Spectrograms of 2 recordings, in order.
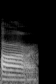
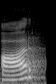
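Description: First: The R is pronounced in the target foreign accent. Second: The R is pronounced in a typical Indian way. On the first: The speaker calls it right. "Instead of R. So it's like R" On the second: The speaker calls it wrong. "like us Indians usually say, ... usually they pronounce it like R"

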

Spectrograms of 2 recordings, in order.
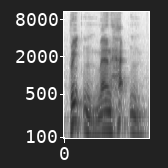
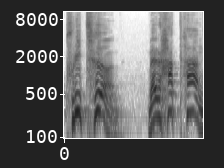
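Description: First: The t is swallowed before the n. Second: The t is fully released before the n. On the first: The speaker calls it right. "t랑 n이 가까이 있으면" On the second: The speaker calls it wrong. "이렇게 그렇게 발음하면 안 되고"

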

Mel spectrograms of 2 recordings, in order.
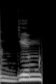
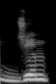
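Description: First: The word starts with a hard g sound. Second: The word starts with a j sound. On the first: The speaker calls it wrong. "नहीं पढ़ सकते" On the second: The speaker calls it right. "जी को ज पढ़ेंगे"

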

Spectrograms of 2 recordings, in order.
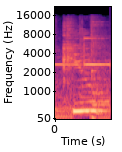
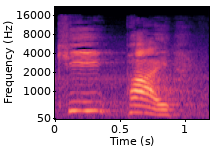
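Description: First: It sounds like cue-pee, ending in pee. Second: It sounds like key-pie, ending in pie. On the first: The speaker calls it right. "QP pala yung pronunciation niya na tama" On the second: The speaker calls it wrong. "nagkamali ako. Sinabi ko sa Cooking Ina Show na Kipai"

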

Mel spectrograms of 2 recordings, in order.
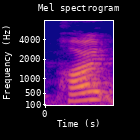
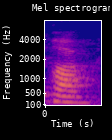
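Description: First: The word ends with r and t sounds. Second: The word ends on the vowel alone. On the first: This is the complete standard form. "we don't say the complete word" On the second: This is how the speaker's community says it. "We say pa"

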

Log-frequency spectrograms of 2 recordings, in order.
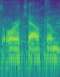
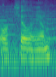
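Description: First: The word ends in 'kum' with a final k. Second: The word ends in 'lee-um' with no final k. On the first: The speaker calls it right. "it's pronounced Orichalcum" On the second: The speaker calls it wrong. "I pronounced it Orkillium"

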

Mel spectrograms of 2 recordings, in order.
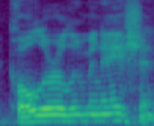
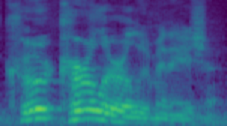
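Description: First: The name Kohler is said the everyday way. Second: The name Kohler is said the original way. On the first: The speaker calls it wrong. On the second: The speaker calls it right.

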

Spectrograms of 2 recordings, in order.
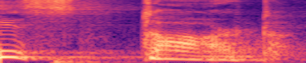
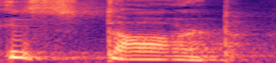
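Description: Both takes have the same delivery.

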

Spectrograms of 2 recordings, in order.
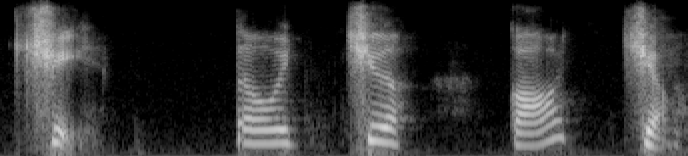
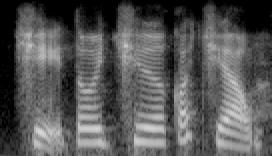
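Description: First: The ch sounds are said heavier and stronger. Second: The ch sounds are said in a plain way.

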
